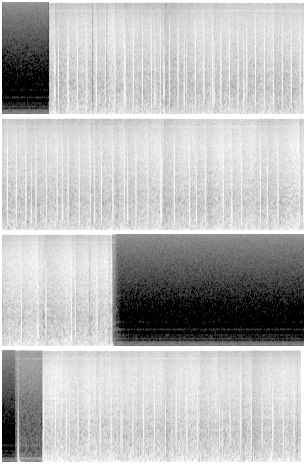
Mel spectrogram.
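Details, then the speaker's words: Rapid crisp clicking like raindrops on a tin roof from needle EMG: fibrillation potentials of denervated muscle. Many fibrillations firing together sound irregular. "Another important point to remember is that though each single fibrillation fires at a regular rate, many fibrillations firing at the same time sound like irregular firing because their firing rates are different. Watch and listen to fibrillations."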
